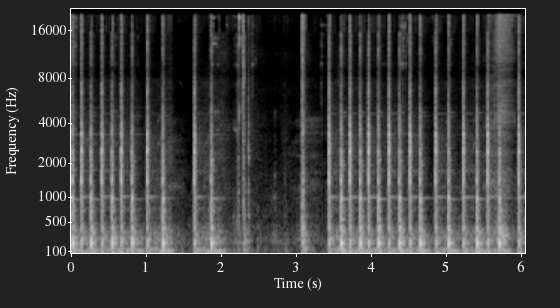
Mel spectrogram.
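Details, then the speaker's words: Reliant Rialto pickup on its first start attempt in a decade: rapid starter clicks, about five a second, with no cranking. Only an orange light is on; the owner suspects the inertia starter head is seized and not reaching the flywheel. "We seem to have a very weak starter. And nothing's working in the car."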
